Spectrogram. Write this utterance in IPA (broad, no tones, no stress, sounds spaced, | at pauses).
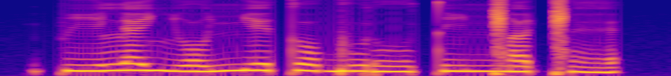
p i l ɛ ʎ o ɲ e t̪ o ɡ u ɾ o̤ t̪ i ŋ͡ǁ ɐ ǁ ɛ̤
